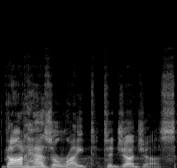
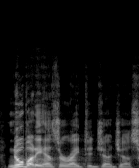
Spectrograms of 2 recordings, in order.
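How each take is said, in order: First: Said in the usual way. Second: Quick, lower mock protest; dismissive retort. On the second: Preacher voices Americans rejecting judgment, quick dismissive retort. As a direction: rattle it off as a defiant objection.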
